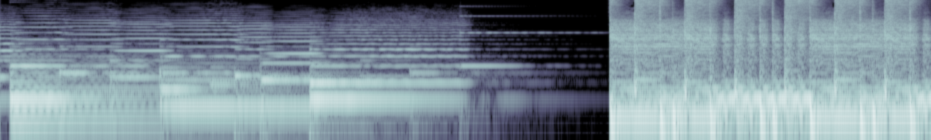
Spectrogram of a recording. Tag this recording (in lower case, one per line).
rock and roll
pop music
funk
grunge
music
punk rock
